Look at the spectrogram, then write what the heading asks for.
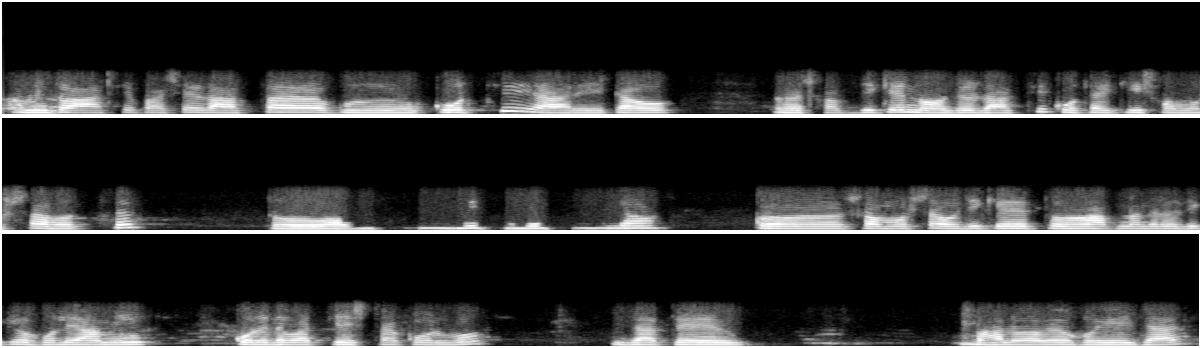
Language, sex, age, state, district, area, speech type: Bengali, female, 30-45, West Bengal, Darjeeling, urban, conversation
